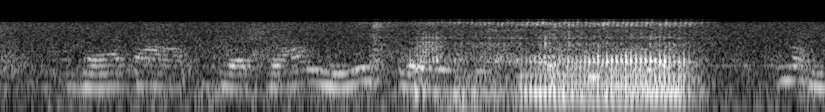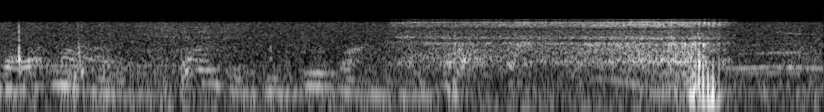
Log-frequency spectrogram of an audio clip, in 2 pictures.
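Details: Husband asleep on a sofa: a loud, low, rough snore rises out of background talk, with quieter snoring breaths around it; ordinary snoring.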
